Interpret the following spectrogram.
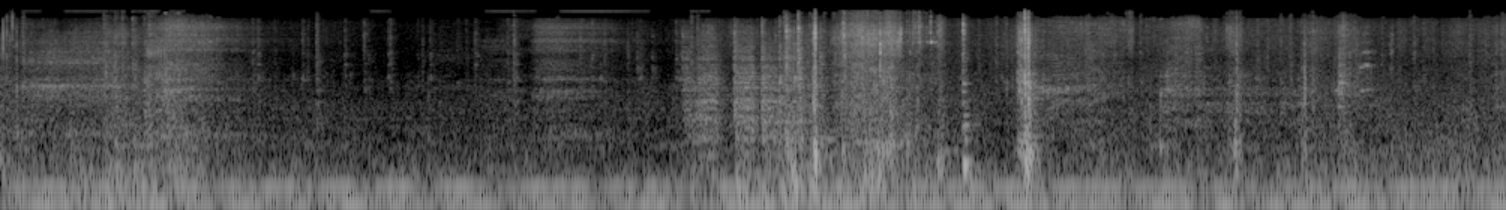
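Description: Low steady rumble inside a Sherman tank's turret, with faint rustling and a couple of sharp clicks in the middle as a crewman pulls off his tanker's helmet.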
